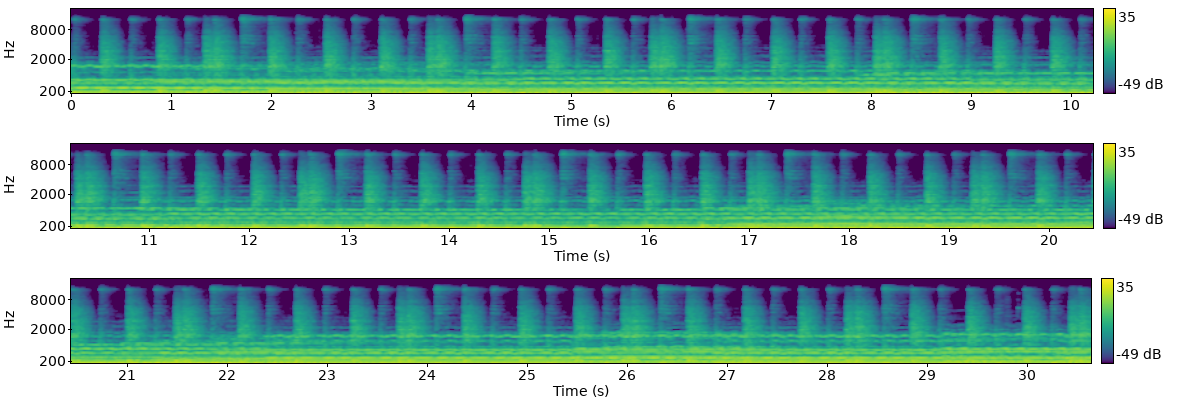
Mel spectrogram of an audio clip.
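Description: Two-manual home electronic organ being played: sustained chords over a bass line that steps between notes about twice a second, with a steady, even beat running underneath.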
